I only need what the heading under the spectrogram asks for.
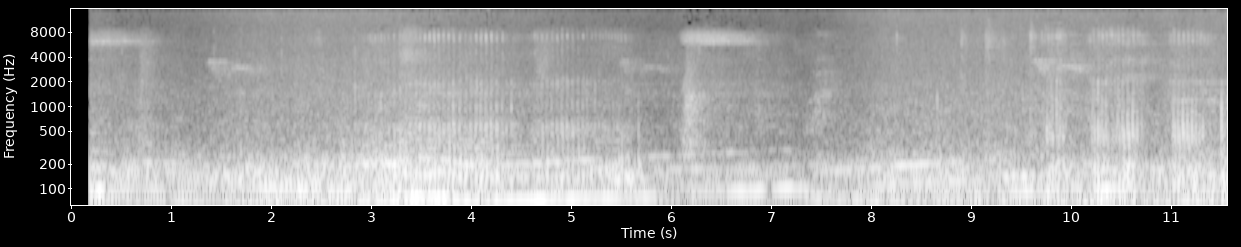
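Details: Mike, an English Bulldog, snoring as he sleeps and suckles his tongue: a steady, deep rumbling drone with soft rhythmic pulses, plus occasional short high hissy bursts above it.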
